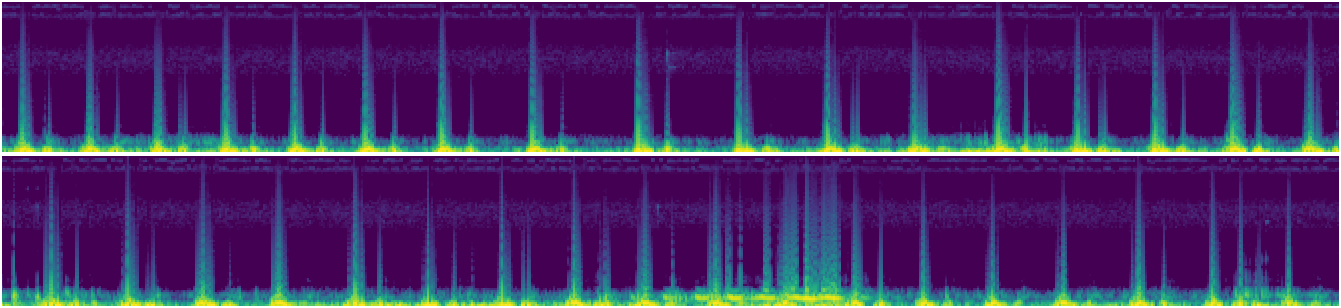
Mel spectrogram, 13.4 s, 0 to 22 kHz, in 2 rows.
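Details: Heartbeat: steady lub-dub heart sound pairs at about 80 beats a minute, with a low hum underneath.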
